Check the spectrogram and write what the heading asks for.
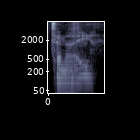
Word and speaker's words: Tenet: I believe it's pronounced Tenet. – Oh, okay, whoops.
